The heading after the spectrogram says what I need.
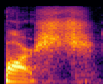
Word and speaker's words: borscht: We should end it here because my mom made red beet borscht, or how the Americans say it, borscht.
